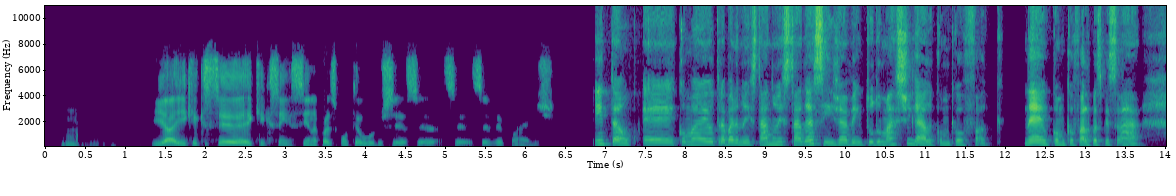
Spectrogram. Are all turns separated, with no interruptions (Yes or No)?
Yes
